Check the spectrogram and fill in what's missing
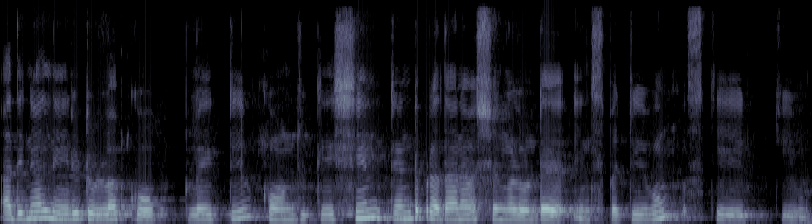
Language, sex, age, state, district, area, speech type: Malayalam, female, 30-45, Kerala, Malappuram, rural, read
